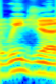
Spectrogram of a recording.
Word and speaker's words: Ouija: tonight's episode we watched Ouija Ouija Ouija actually Ouija is the preferred pronunciation by who no one on the dictionaries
